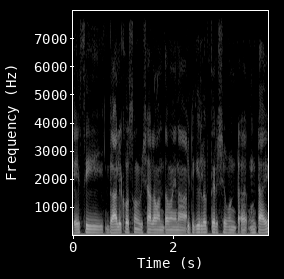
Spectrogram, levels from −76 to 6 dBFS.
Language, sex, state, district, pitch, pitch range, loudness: Telugu, male, Telangana, Karimnagar, 105 Hz, 100-115 Hz, -28 LUFS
